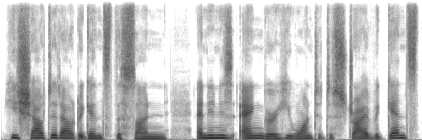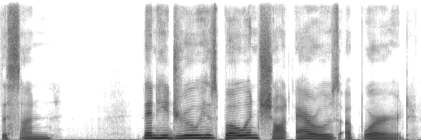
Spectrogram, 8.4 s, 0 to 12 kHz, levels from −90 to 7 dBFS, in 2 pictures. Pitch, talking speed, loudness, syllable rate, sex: 190 Hz, 185 wpm, -18 LUFS, 4.8 syllables/s, female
